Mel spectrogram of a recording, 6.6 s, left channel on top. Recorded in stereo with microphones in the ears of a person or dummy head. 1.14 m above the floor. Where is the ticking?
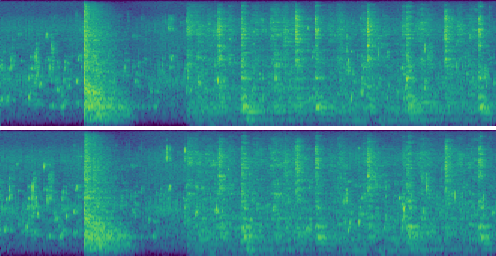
35° left (ahead or behind), 1.7 m.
